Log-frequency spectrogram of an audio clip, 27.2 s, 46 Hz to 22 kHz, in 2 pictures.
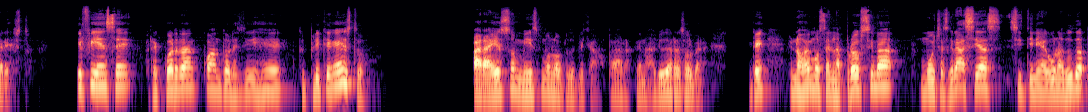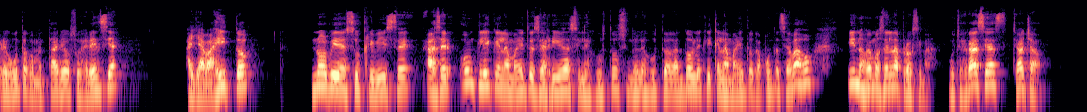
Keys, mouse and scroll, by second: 3.9 click, 8.2 click, 9.2-9.7 scroll down 1.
